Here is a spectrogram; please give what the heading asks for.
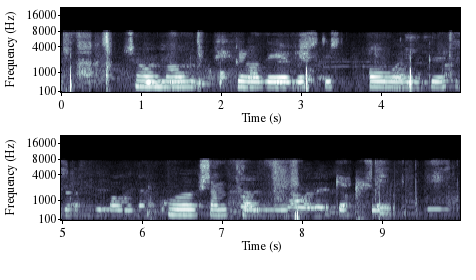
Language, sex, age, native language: Icelandic, female, 11, Icelandic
